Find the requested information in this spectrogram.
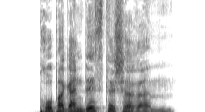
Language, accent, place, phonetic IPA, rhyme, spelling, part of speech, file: German, Germany, Berlin, [pʁopaɡanˈdɪstɪʃəʁəm], -ɪstɪʃəʁəm, propagandistischerem, adjective, De-propagandistischerem.ogg
- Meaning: strong dative masculine/neuter singular comparative degree of propagandistisch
